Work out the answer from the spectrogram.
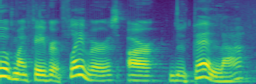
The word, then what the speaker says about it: Nutella: And two of my favorite flavors are Nutella, not Nutella, Nutella, or pistachio, not pistachio, pistachio.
